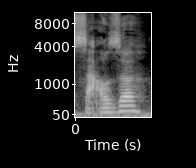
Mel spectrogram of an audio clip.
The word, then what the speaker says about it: Souther: The funniest thing is characters like Souther, which in Japan they pronounce it as Souza.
